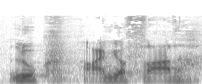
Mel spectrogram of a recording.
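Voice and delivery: put-on movie villain voice, slightly hammed; not-so-good Darth Vader. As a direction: do an amateur impression of a dark lord. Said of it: "I'm not a good Vader".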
